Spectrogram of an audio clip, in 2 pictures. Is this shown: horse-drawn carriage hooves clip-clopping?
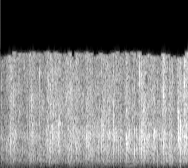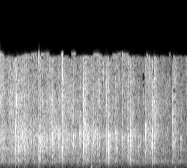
no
